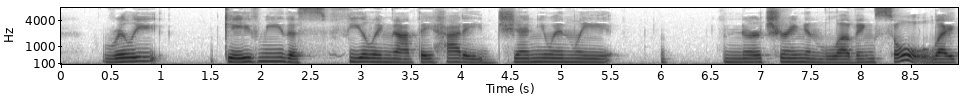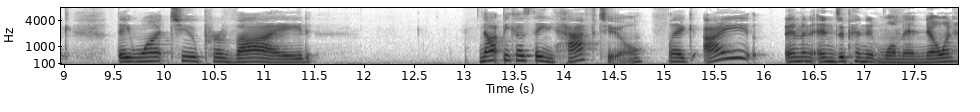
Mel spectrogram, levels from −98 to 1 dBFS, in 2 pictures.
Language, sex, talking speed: English, female, 105 wpm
